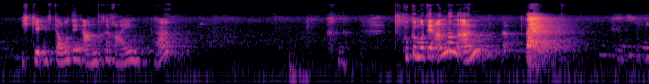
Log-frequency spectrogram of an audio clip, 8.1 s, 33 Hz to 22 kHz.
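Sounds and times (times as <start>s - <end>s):
speech: 0.3s - 2.3s, 5.0s - 6.7s
faint murmur: 6.0s - 8.1s
person sneezing: 6.3s - 7.2s.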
